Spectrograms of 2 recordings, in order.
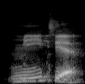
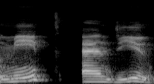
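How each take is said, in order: First: The t and y blend into a ch sound. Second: The two words are kept apart, unlinked. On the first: "If I want to say it in a sentence" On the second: "if I want to pronounce it separately"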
